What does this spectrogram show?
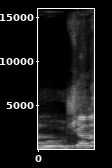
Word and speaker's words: भूषण: बोल रहे हो देखिए य जो हैना य टण वाला उच्चारण आप लोग ठीक नहीं कर रहे भुवन भूषण आप लोग शंकर वाले श का प्रयोग कर रहे हो जबक मैं जो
